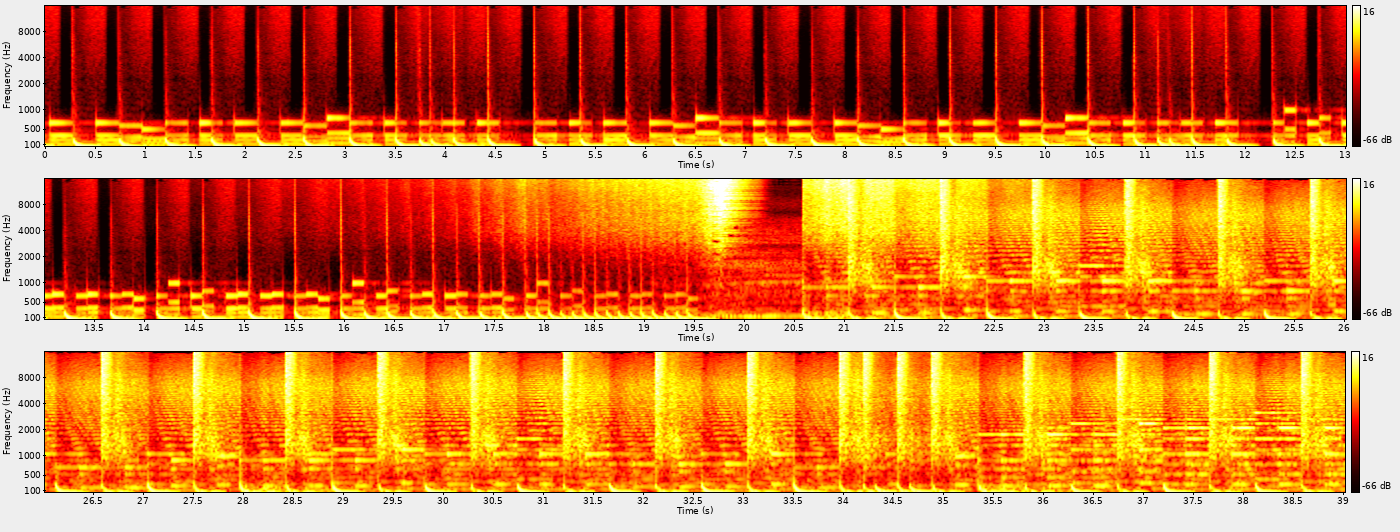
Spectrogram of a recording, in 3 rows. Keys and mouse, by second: 1.1 e, 2.8 KP_1, 3.4 z, 4.4 r, 5.7-6.8 drag, 6.0 z, 6.8 z, 9.0-16.0 drag, 15.0 s, 16.0 z, 16.5-17.7 drag, 16.5 z, 17.7 e, 19.3 KP_1, 19.8 z, 20.3-22.2 drag, 20.3 z, 22.3-24.2 drag, 22.5 s, 24.2 z, 27.2-28.5 drag, 27.2 z, 27.2 KP_1, 27.5 z, 28.5 e, 29.2 s, 30.8-31.9 drag, 31.9 s, 31.9 r, 32.3 z, 34.2-36.4 drag, 36.4 KP_1.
